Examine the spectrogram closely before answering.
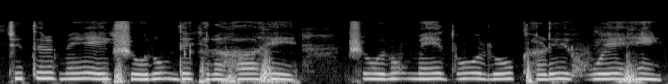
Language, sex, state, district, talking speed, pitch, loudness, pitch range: Hindi, female, Madhya Pradesh, Bhopal, 125 wpm, 255 Hz, -15 LUFS, 245-260 Hz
